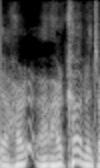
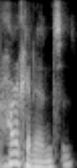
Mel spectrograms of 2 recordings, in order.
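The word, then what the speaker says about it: Harkonnen: but the Harkonnens or Harkonnens, to use the Villeneuve pronunciation, are unreservedly ugly in ways that kind of give a perhaps appropriate face to colonialism.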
